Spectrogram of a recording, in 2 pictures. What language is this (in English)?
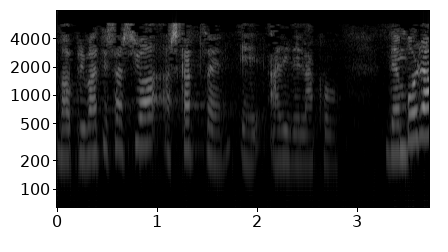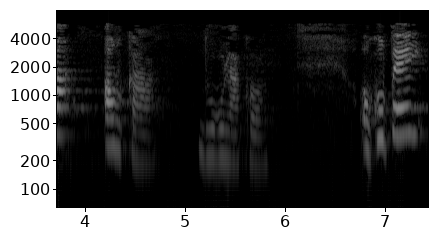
Basque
